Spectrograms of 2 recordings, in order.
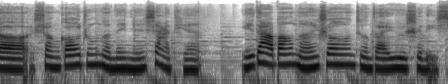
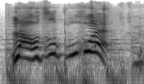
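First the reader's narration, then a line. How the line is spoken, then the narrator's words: Arrogant shout. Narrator (Chinese): 他嚣张的喊了一句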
